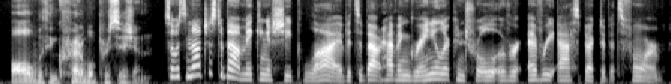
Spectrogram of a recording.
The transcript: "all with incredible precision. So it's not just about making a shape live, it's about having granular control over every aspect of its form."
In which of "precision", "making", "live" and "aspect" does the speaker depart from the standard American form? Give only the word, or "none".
none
